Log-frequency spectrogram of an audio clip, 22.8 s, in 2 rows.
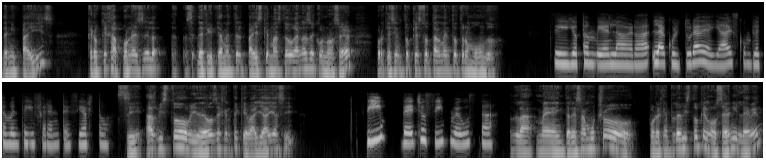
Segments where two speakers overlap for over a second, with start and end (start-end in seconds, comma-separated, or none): none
